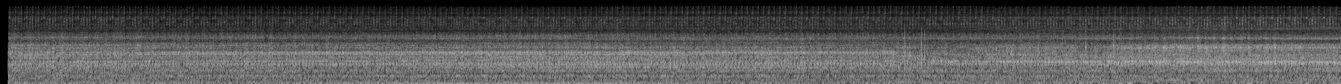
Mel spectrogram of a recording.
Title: 2015 Audi S5 Whining/Rattling noise?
